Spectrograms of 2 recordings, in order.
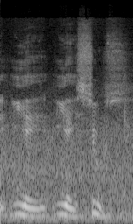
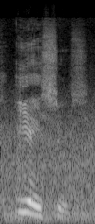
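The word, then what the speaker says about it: Ἰησοῦς: Because the J is a stylized I. So in the Greek, you would say Iesus.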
